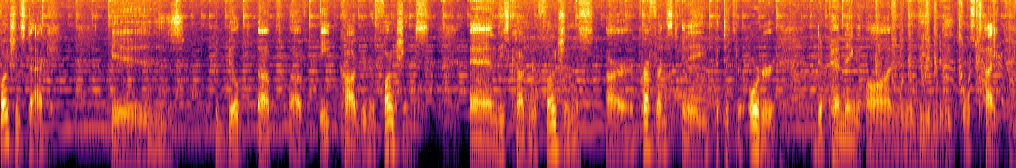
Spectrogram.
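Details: Man who says a stutter may be heard in his voice and relates it to concern about how he performs and comes across to others; stuttering.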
